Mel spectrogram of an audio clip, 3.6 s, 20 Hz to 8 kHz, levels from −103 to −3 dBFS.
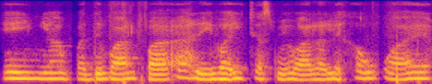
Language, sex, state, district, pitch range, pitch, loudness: Hindi, female, Haryana, Rohtak, 190-220 Hz, 200 Hz, -16 LUFS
